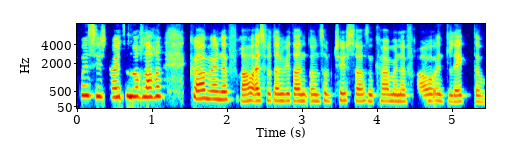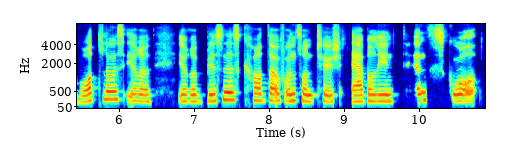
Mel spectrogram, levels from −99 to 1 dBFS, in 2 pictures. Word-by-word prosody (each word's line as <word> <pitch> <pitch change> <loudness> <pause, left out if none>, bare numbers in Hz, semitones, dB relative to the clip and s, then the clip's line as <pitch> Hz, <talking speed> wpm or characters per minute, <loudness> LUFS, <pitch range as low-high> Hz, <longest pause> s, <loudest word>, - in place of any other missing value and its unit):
muss 355 0 +4
ich 325 -1 +3
heute 315 +2 +6
noch 320 -1 +6
lachen, 315 +1 +5 0.4
kam 265 -2 +6
eine 240 -1 +4
Frau 190 -5 +1
als 200 0 +4
wir 205 - -2
dann 200 0 +1
wieder 205 -1 +2
an 195 0 +2
unserem 190 0 -4
Tisch 210 -1 -2
saßen, 190 -1 -1
kam 195 0 -1
eine 185 -1 0
Frau 180 +2 -2
und 185 -2 -4
legte 175 -1 -3
wortlos 220 +7 -1
ihre 190 -2 -5 0.3
ihre 185 0 -4
Business-Karte 205 +2 -1
auf 200 - -5
unseren 190 -2 -2
Tisch. 180 0 -4
„Abilene 185 +1 -1 0.3
Dance 210 +3 -3
School“ 195 - -1
195 Hz, 170 wpm, -19 LUFS, 185-225 Hz, 0.4 s, heute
